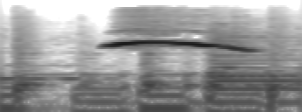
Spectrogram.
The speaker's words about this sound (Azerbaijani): Başmaqları yuxarı qaldırıb sevinclə fışqırıq çalır.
